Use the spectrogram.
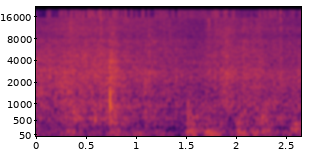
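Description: Beef, vegetables and rice stir-fry together after rice vinegar has partly evaporated, a continuous crackling sizzle punctuated by scraping tosses and occasional knocks, close and steady with no voices.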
